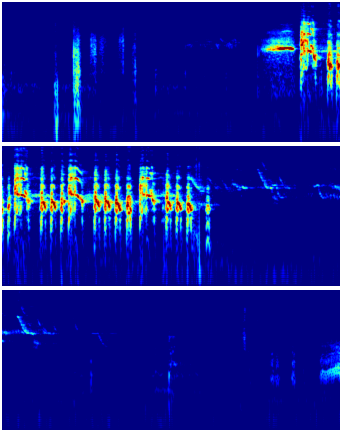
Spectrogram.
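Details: White francolin calling: after a few faint clicks, a loud three-second burst of harsh, rapid ratcheting notes, rising then tumbling, followed by softer trailing chatters in a quiet setting.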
